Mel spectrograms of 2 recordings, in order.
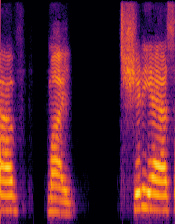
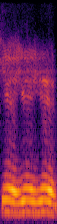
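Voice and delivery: retold cool reply; 2 semitones lower than usual. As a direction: play along without much energy. The filmed guy's cooler reply.

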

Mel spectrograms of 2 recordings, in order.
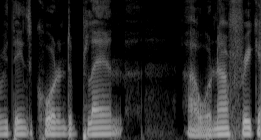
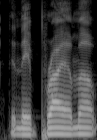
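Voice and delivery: normal talking voice

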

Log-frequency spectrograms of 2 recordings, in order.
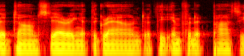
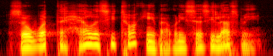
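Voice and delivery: ordinary talk

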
